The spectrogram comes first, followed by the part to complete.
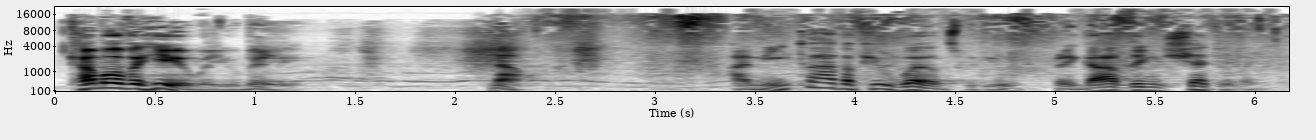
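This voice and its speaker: A man's voice: on the low side, huge pitch swings, moderate pace, a little mellow. A man playing a centuries-old vampire count in a comedic audio drama, fussy, sardonic and theatrically wordy. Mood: fussy, irritable. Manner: theatrical, wry, fussily verbose.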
